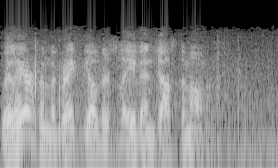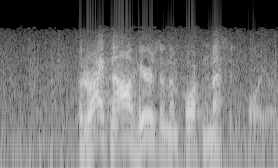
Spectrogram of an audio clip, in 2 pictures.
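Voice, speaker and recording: A man's voice: medium pitch, wildly swooping pitch, brisk, over music. A man announcing in a scripted 1940s radio style, polished and emphatic. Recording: dull, slightly noisy old radio recording.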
